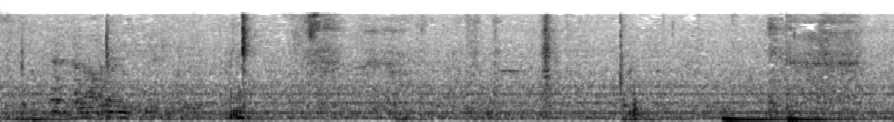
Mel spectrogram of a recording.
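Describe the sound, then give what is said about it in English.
A clock ticks faintly, with soft, sparse clicks over a low background hum and a few louder thumps near the end. “There's a clock out there, too.”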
